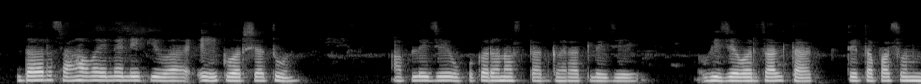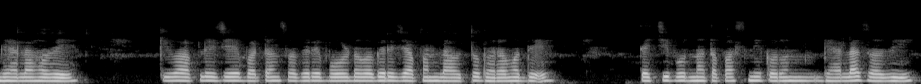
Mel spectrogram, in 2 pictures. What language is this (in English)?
Marathi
